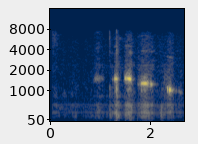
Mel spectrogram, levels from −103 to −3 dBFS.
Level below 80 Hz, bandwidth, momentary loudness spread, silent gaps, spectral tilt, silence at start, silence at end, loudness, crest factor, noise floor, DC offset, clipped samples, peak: under -90 dBFS; 6.2 kHz; 11 LU; none; 1.5 dB/octave; 1.3 s; 0.25 s; -26 LUFS; 22 dB; -80 dBFS; under 0.1%; under 0.1%; -8 dBFS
